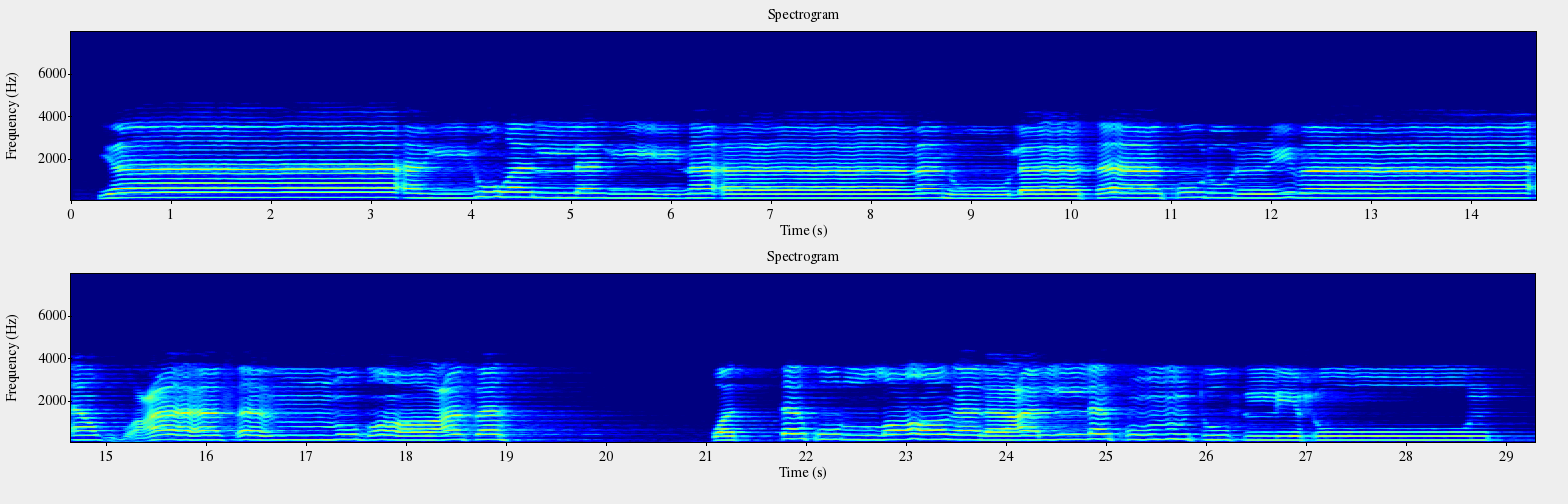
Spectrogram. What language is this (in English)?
Arabic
